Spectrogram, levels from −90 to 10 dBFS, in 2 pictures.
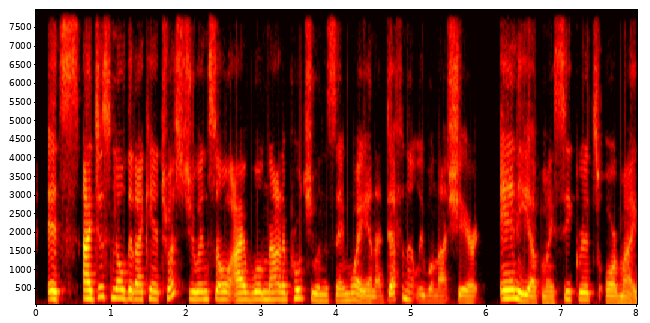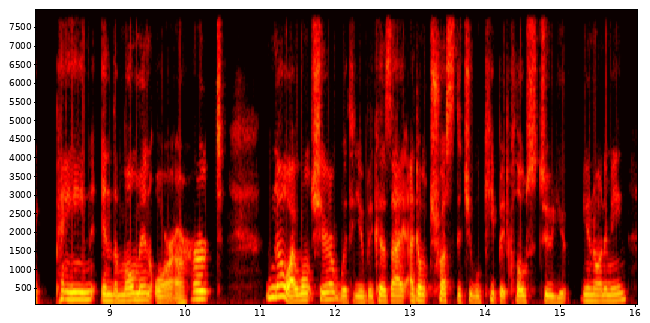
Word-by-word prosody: it's 210 -1 +3
I 225 0 +11
just 260 +3 -3
know 235 -1 +4
that 225 -1 +3
I 205 0 +2
can't 205 -2 -2
trust 250 - -3
you, 200 -1 +3
and 205 +1 +1
so 205 -1 +1
I 190 0 +4
will 195 +1 +1
not 200 0 +1
approach 230 +4 0
you 185 - 0
in 170 - -3
the 165 - -4
same 165 +1 -5
way, 175 -6 -1
and 145 -2 -5
I 140 - -9
definitely 190 +1 -3
will 160 0 -9
not 150 0 -8
share 150 -2 -3 0.3
any 225 -6 +7
of 135 0 -3
my 140 -1 -5
secrets 195 +6 -2
or 150 -1 -1
my 140 -2 -4 0.2
pain 200 -1 +2
in 175 -2 +1
the 155 - -2
moment 180 +3 +1
or 145 - -1
a 130 0 -2
hurt. 210 +6 0 0.6
No, 275 +2 +3
I - - +6
won't 180 +3 +1
share 195 0 -1
it 200 - -3
with 150 -1 -5
you 145 -1 -3
because 150 +2 -2
I 155 -1 0
I 165 - 0
don't 170 -1 0
trust 175 -1 -3
that 155 -2 -7
you - - -4
will 145 -1 -7
keep 185 +6 -8
it - - -4
close 155 0 -2
to 155 - -2
you, 125 -4 -6 0.2
you 170 -1 -2
know 165 - -2
what 160 0 -2
I - - -2
mean? 175 +5 -3
185 Hz, 240 wpm, -24 LUFS, 155-205 Hz, 0.6 s, I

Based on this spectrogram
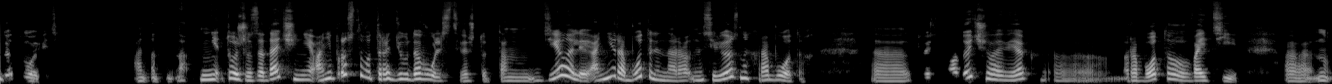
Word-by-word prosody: готовить, 475 +1 -5 0.7
она - - -7 0.2
на 280 -1 -10
Не, 220 +3 +2
тоже 250 -9 +3
задачи, 235 - +3
не- 220 -1 -1
они 275 +3 +2
просто 480 - 0
вот 300 -6 -4
ради 245 -1 +3
удовольствия 235 - +1
что-то 160 0 -12
там 165 +1 -6
делали. 360 - +4
Они 320 - +2
работали 275 - +2
на 180 -4 -3
ра 175 +1 -3
на 195 - -4
серьезных 285 - +1
работах. 210 - -1 0.6
А, 150 0 -5
то - - -27
есть - - -8
молодой 190 - +1
человек, 240 - 0 0.2
э, - - -11 0.7
работал 180 +4 +1
в - - -15
IT, 180 0 0 0.4
а, - - -4
ну, - - -4
230 Hz, 150 wpm, -25 LUFS, 180-280 Hz, 0.7 s, делали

